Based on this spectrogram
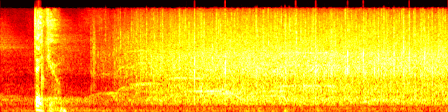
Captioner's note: applause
